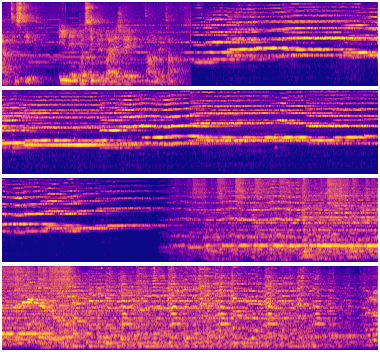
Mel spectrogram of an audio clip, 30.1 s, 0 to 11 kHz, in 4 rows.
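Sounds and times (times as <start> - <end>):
solo violin: 0.0 - 30.0
chamber ensemble chords: 18.6 - 29.8.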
